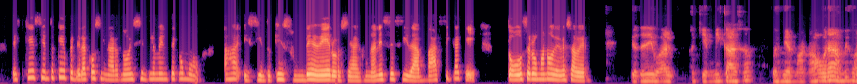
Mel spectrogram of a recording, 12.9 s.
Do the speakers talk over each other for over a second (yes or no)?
no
